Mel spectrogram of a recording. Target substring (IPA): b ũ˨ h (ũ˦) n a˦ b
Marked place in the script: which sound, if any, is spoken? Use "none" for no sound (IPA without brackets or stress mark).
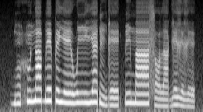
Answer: ũ˦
